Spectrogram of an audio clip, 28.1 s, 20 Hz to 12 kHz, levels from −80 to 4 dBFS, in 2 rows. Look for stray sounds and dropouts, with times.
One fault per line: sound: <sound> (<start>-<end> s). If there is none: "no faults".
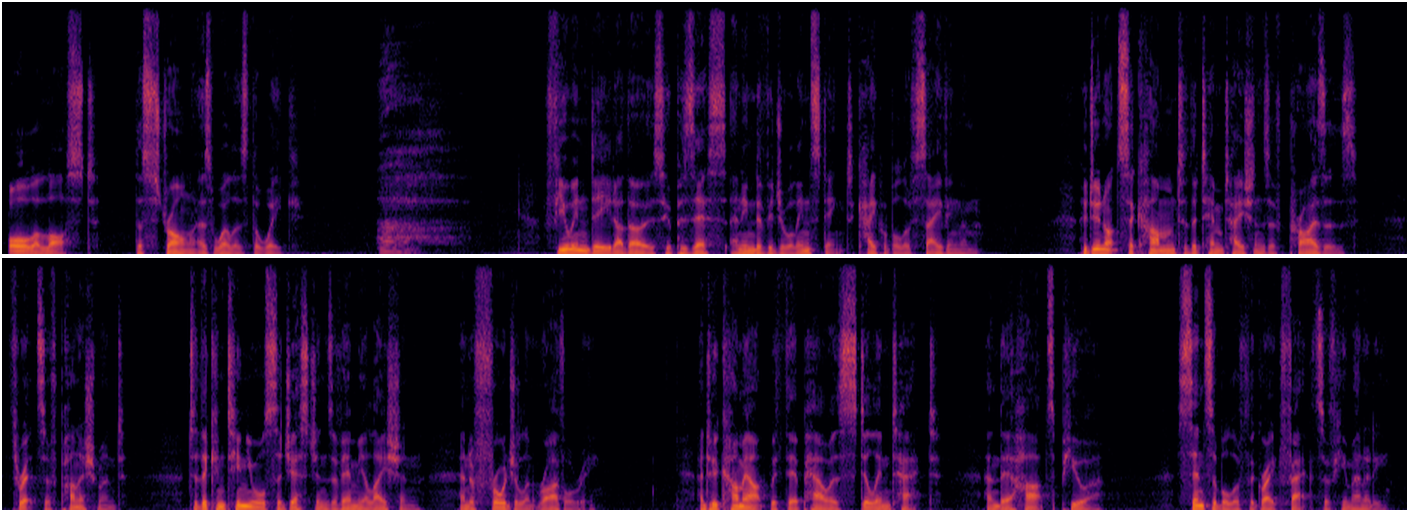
sound: sigh (3.7-4.7 s)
